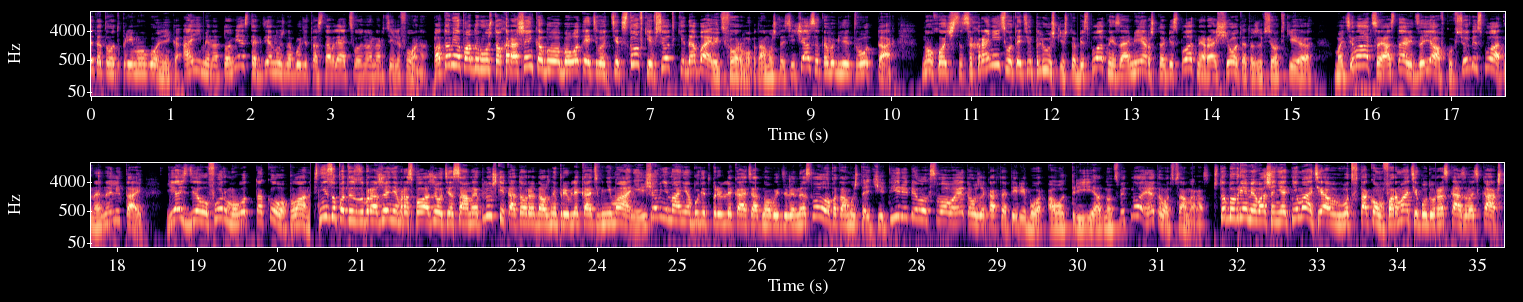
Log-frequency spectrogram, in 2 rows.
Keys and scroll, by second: 9.9 ctrl+z, 17.9 ctrl+v.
